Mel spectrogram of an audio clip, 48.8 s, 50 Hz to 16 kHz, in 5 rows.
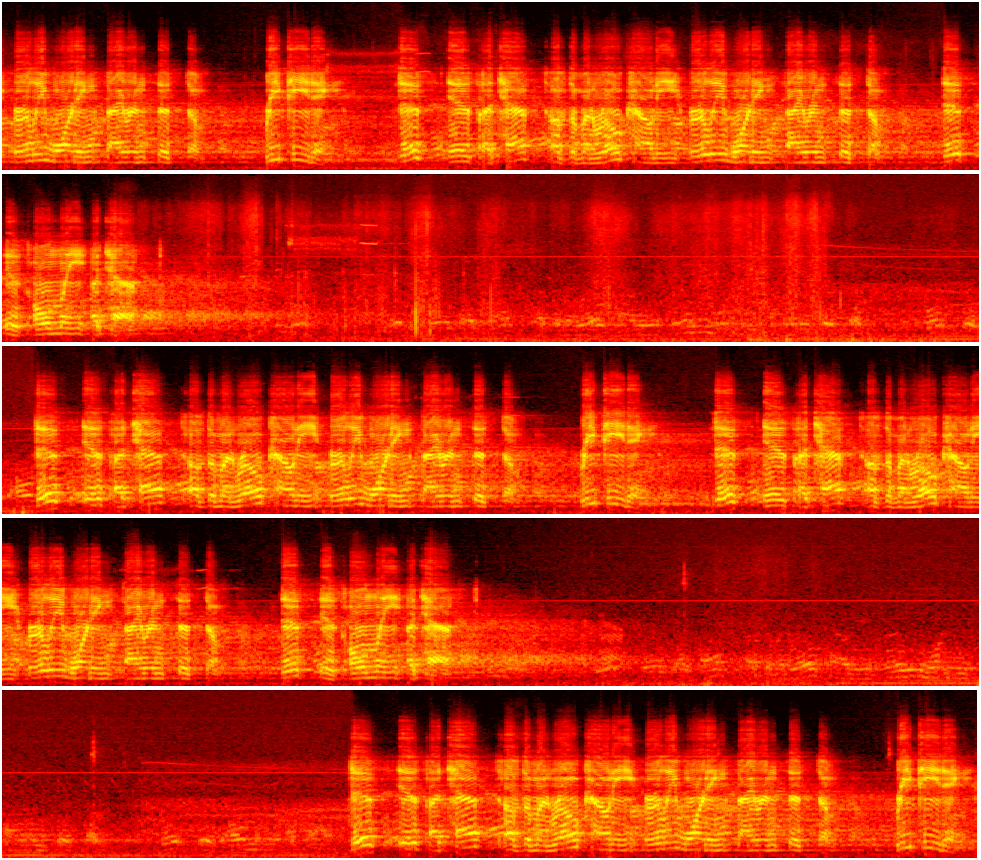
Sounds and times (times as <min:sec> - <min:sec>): Speech: 0:00.0 - 0:11.5, 0:13.6 - 0:34.2, 0:35.2 - 0:48.8.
